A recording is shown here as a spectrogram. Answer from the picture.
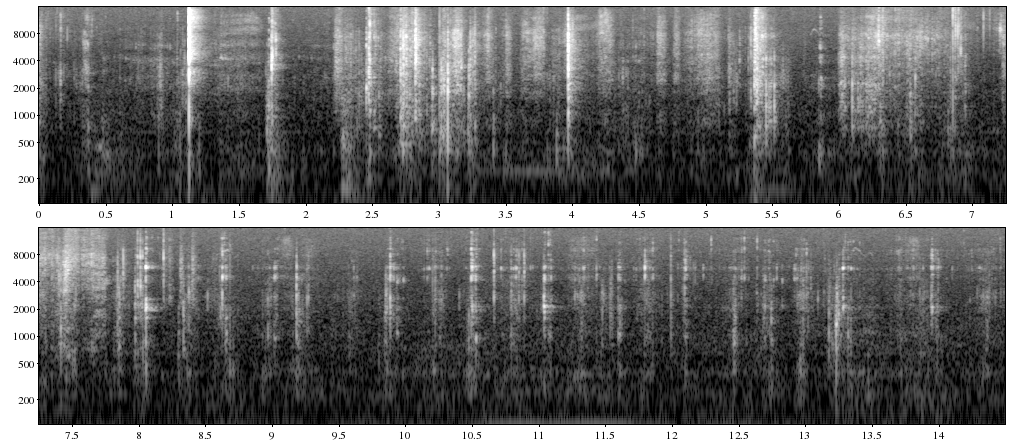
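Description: Close-miked chewing of Domino's pizza: a few sharp, crunchy bites in the first five seconds or so, the loudest about a second in, then softer steady chewing.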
